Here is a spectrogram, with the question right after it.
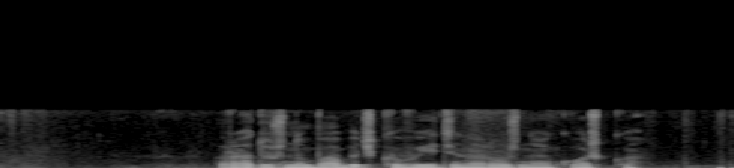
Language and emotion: Russian, sad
